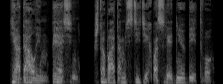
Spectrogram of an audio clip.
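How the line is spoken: Hoarse rasp. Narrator (Russian): прохрипел он

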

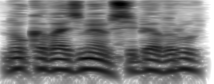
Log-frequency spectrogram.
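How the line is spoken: Plain. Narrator (Russian): сказал он

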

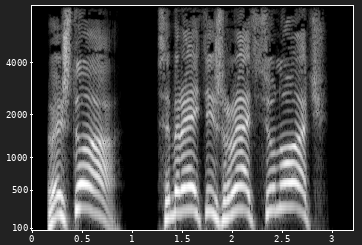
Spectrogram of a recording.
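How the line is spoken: Barked. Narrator (Russian): рявкнул Хейк

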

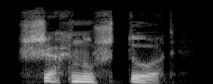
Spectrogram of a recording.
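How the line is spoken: Cursing through gritted teeth. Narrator (Russian): выругался ведьмак сквозь зубы

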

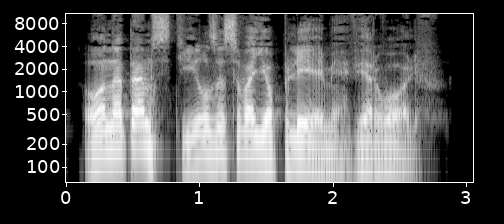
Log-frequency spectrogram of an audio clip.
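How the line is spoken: Stern gloomy question. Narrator (Russian): хмурый Волда, строго спросил

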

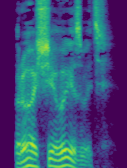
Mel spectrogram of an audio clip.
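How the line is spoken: Gloomy. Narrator (Russian): мрачно сказал Хорн

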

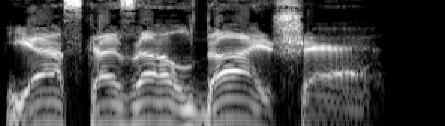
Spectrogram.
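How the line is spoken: Roared. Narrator (Russian): проревел барон

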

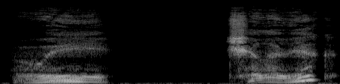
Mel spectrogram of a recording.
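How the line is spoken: Hoarse mutter. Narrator (Russian): хрипло пробормотал он

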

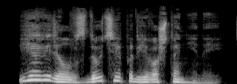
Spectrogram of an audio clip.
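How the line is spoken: Calm. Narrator (Russian): спокойно произнес Мэтью

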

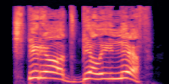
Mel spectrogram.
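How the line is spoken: Yelled. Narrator (Russian): заорала Илэйн

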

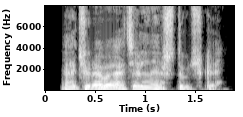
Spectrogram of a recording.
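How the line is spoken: Thief's smirking snort. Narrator (Russian): хмыкнул вор

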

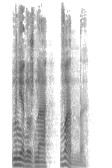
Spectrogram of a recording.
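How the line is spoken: Plain. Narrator (Russian): сказала Денна

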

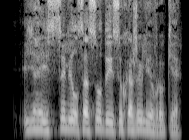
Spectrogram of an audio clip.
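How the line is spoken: Quiet. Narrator (Russian): тихо сказал он

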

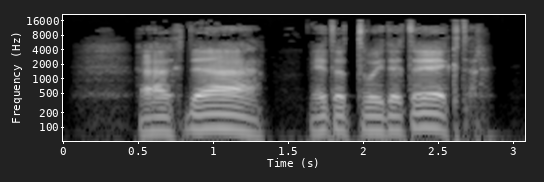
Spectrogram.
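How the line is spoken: Relieved sigh. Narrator (Russian): облегченно вздохнул пилот

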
